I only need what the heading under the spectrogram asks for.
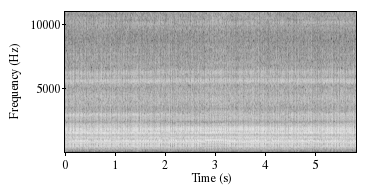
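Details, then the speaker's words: STS D30M engine during break-in, no throttle applied: high buzzing scream creeping up and sagging on its own, running away; it can fully over-rev, smoke, then die, and has to be stopped with the brake. "you see it's h revving up and dropping down slightly but it does get worse than that and it'll completely rev itself out and smoke up"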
